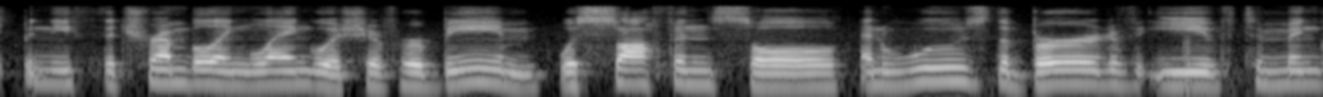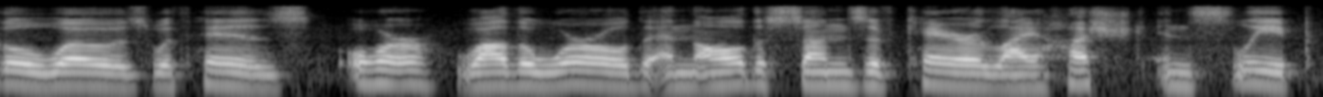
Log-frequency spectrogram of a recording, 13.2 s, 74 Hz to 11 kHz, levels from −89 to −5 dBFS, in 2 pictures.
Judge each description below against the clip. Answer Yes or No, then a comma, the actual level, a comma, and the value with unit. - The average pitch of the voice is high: No, medium, 140 Hz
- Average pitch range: No, narrow, 2.1 semitones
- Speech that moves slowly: No, average, 165 wpm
